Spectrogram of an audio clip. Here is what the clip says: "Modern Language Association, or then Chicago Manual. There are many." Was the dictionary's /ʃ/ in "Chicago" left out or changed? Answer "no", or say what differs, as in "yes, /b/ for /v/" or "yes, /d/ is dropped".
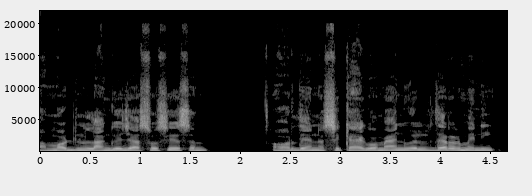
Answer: yes, /s/ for /ʃ/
